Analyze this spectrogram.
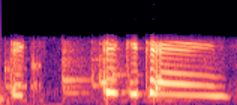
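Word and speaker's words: Tiki Taane: We're going to play, how do you say this name up there? Is that Tiki Tane? Tiki Tane? – Tiki Tane.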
